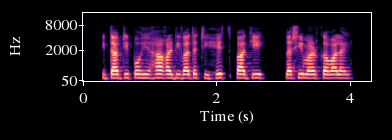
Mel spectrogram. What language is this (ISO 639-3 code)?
pus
